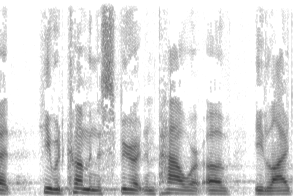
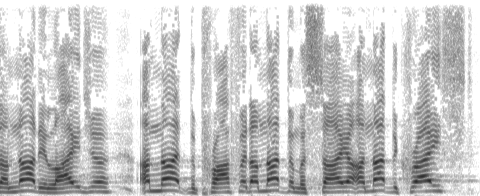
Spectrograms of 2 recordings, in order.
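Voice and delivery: emphatic denial; 6 semitones higher, 4 dB louder than usual. Acted. Preacher voicing John's emphatic denials.

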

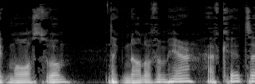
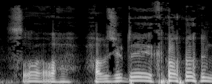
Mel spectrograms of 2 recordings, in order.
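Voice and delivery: high, drawn-out chirpy greeting breaking into a laugh; mock small talk; 5 semitones higher, much slower than usual. Hungover man attempting small talk with a little kid, mock chirpy. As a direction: overdo the friendly adult talking to a kid.

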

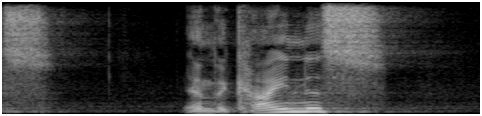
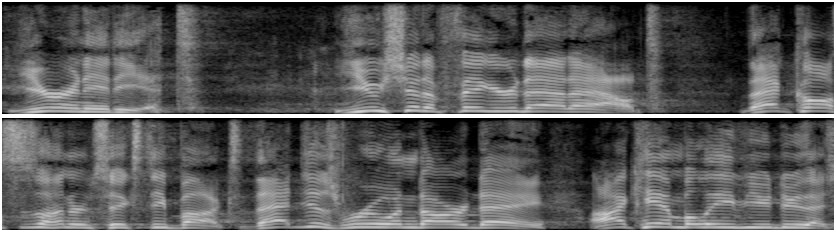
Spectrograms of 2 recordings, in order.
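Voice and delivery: higher mock scolding, a wife venting at her husband; pretend scolding wife; 6 semitones higher than usual. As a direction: scold like a frustrated wife, half in jest. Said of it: "She had every right to go".

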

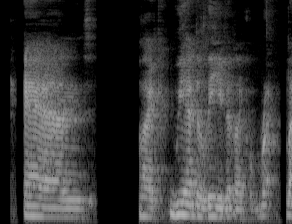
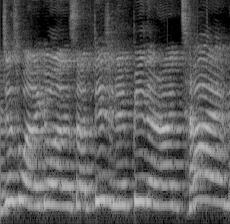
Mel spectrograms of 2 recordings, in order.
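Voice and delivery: high, louder, rushing overwhelm; upset; 12 semitones higher, 5 dB louder than usual. Real, not acted. Retelling the stressful morning, high and overwhelmed. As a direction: pour it out like it's all too much. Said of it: "I'm upset".

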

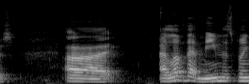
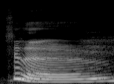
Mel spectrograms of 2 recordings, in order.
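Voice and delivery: louder, lordly villain hello; Dooku greeting; 5 dB louder than usual. Retold or imitated. Imitating Dooku's hello for a co-host. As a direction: greet them like a smug count. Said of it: "Dooku impression continues".

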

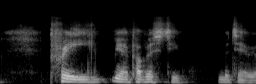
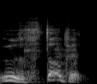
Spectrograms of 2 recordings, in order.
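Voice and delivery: soft, higher-pitched "ooh, stop it"; mock feeble protest; 4 semitones higher, 6 dB quieter, slower than usual. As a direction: send up a toothless fighter, hushed and prissy. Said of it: "He just goes out there and goes".

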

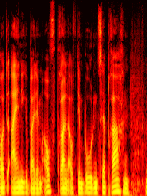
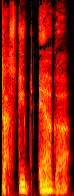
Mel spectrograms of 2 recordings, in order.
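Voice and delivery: soft, slow, higher worried voice; whispering; 5 semitones higher, 6 dB quieter, slower than usual. A narrator's reading. Leo warns Dackel about trouble, softly and slowly. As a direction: hush it, scared of getting caught. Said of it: "flüsterte Leo plötzlich".

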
